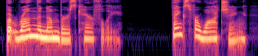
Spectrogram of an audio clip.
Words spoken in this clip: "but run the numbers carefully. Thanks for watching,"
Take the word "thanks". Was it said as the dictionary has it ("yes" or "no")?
yes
